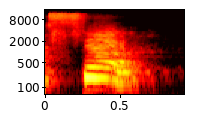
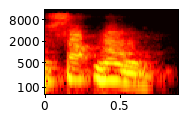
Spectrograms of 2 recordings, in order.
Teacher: insertion of vowel between consonant cluster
